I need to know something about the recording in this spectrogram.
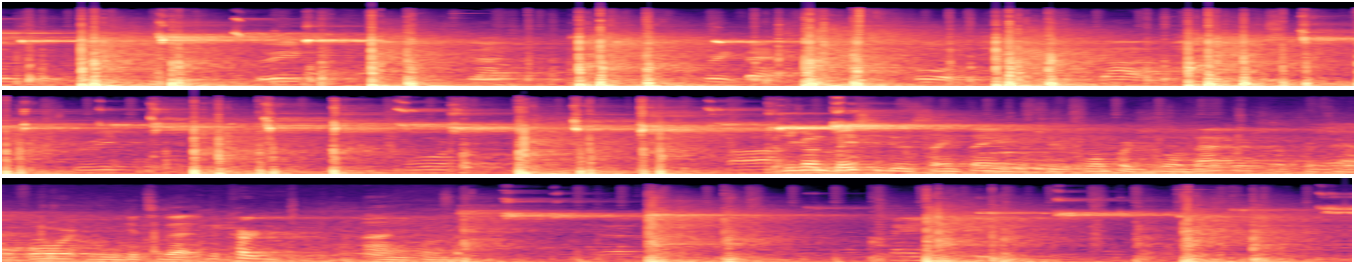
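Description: Basketballs bounce on a hard floor, echoing in a large hall.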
